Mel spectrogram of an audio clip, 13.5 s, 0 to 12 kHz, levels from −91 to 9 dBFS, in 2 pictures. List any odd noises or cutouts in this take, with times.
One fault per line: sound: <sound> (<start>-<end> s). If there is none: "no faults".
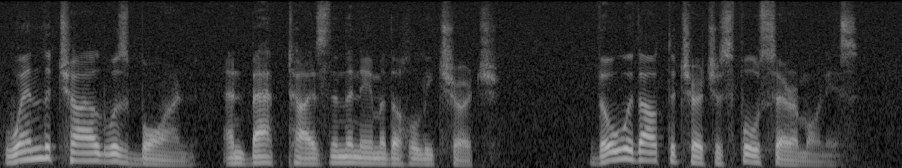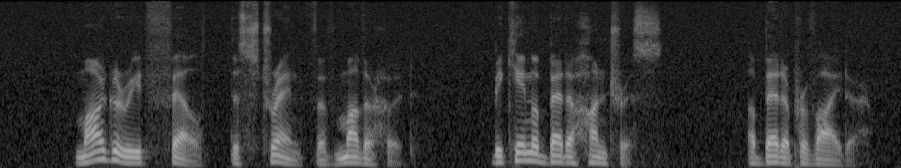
no faults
